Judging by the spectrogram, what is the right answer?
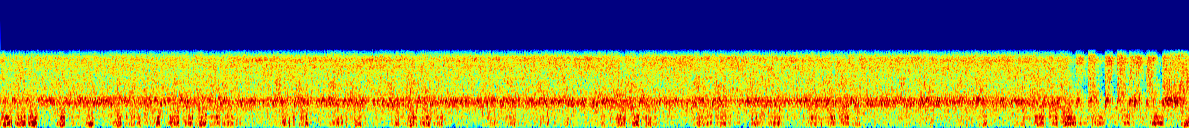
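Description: Flute band drum section playing a drum solo: snare drums in dense, fast rolls with lower drum beats underneath, breaking into a run of separate sharp strokes near the end.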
